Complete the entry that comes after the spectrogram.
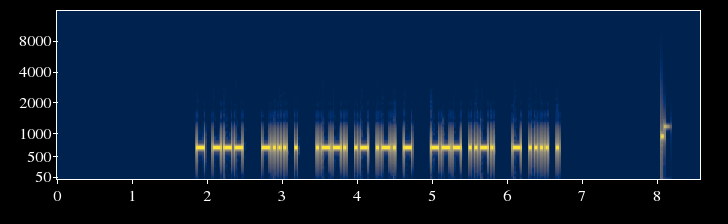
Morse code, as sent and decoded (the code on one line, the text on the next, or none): - --- / -... / .--. .- .-. - / --- ..-. / - .... .
TO BE PART OF THE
